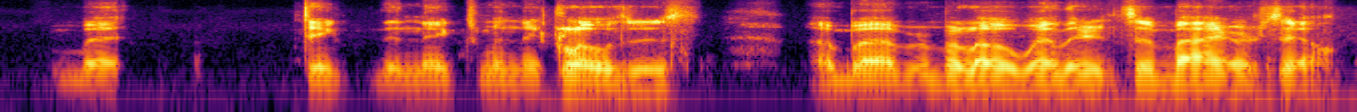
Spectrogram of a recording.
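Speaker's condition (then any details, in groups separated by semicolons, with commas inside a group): Cerebral palsy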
